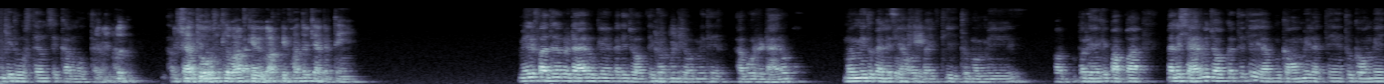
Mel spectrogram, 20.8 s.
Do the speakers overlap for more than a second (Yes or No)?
Yes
